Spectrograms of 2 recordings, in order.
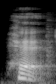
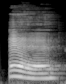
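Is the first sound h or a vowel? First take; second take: h; vowel. First: It is said with an h sound. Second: It is said without an h sound. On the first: It is read as the plain character. The speaker calls it wrong. "not he" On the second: It is used as a particle. The speaker calls it right. "It's e"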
